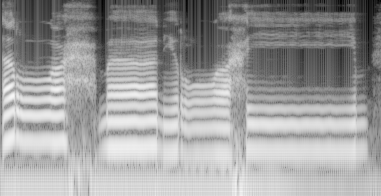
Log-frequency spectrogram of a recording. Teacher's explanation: dibaca bukan Al tapi ya dibaca Ar arahma arahma baik masuk huruf ra memiliki sifat bainiah suaranya mengalir pertengahan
